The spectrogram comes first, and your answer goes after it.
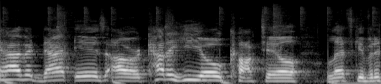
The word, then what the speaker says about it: Carajillo: Number 1, pronounce the drink right, okay? When you're going to the bar, you want to order these guys, it's called the Carajillo, not Carajillo, okay?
